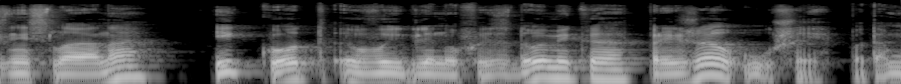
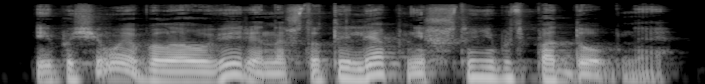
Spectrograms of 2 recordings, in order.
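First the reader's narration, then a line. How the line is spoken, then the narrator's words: Mutter. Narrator (Russian): пробормотала Хенки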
